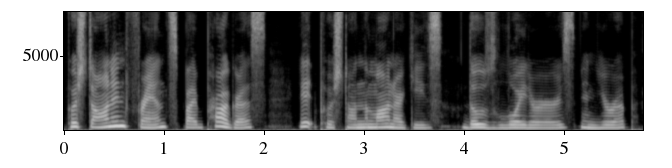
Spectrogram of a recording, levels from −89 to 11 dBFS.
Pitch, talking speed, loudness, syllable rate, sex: 220 Hz, 155 wpm, -17 LUFS, 4.7 syllables/s, female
